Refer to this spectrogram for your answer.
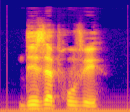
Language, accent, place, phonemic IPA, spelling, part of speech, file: French, France, Lyon, /de.za.pʁu.ve/, désapprouver, verb, LL-Q150 (fra)-désapprouver.wav
- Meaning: to disapprove of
